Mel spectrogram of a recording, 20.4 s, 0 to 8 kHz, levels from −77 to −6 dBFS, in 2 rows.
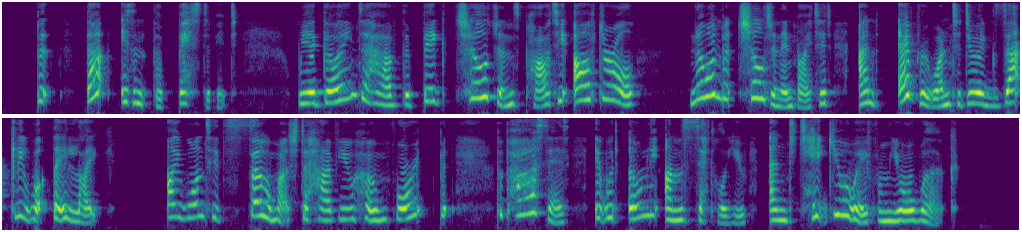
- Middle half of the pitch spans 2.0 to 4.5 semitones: No, average, 5.2 semitones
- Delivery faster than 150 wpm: Yes, average, 165 wpm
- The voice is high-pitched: Yes, very high, 295 Hz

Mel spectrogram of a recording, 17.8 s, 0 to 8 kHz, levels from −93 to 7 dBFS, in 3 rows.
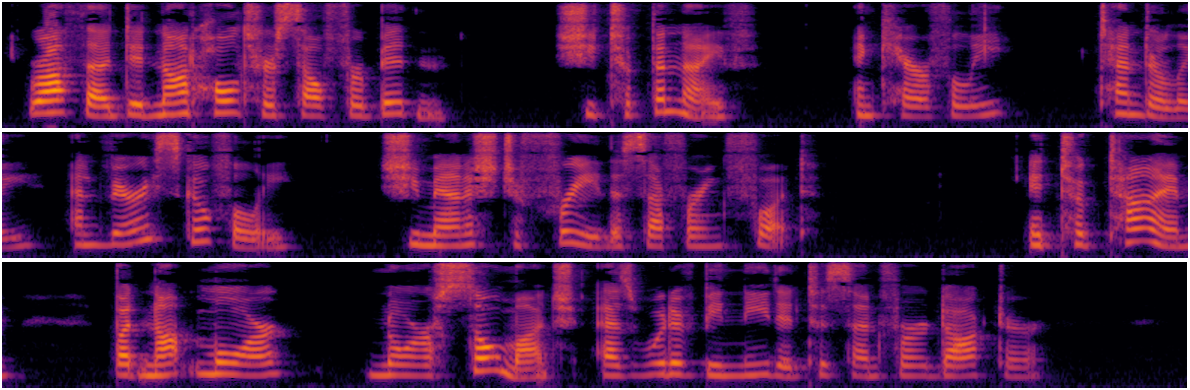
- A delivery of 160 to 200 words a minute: No, average, 140 wpm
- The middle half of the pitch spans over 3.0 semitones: No, narrow, 2.6 semitones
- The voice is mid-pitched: No, high, 210 Hz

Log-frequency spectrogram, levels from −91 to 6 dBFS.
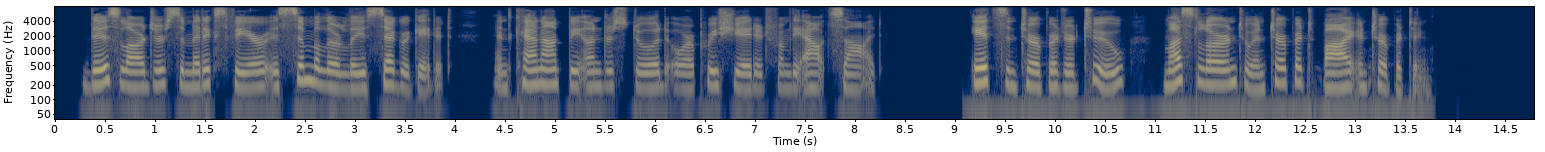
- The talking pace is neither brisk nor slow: No, slow, 100 wpm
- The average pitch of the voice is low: No, high, 190 Hz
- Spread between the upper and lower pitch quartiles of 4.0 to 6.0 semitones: No, average, 2.8 semitones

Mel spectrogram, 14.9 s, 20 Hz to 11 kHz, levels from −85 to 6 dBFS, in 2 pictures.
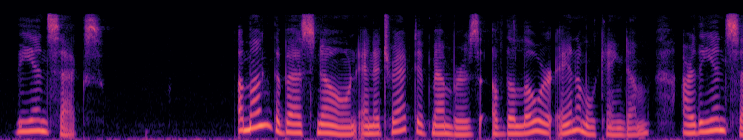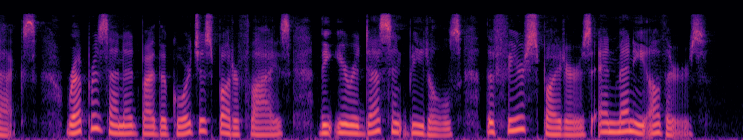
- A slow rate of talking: Yes, slow, 125 wpm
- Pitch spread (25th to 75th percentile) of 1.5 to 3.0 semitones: No, average, 4.9 semitones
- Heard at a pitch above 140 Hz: Yes, high, 190 Hz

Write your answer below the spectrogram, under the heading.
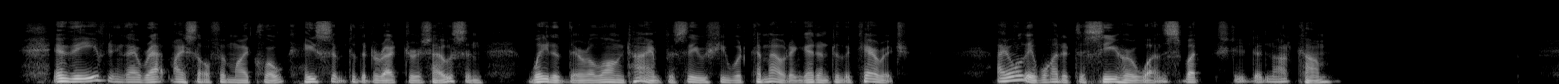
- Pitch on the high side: No, low, 105 Hz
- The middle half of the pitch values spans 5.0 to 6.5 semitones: No, average, 4.0 semitones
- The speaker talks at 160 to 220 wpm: Yes, average, 170 wpm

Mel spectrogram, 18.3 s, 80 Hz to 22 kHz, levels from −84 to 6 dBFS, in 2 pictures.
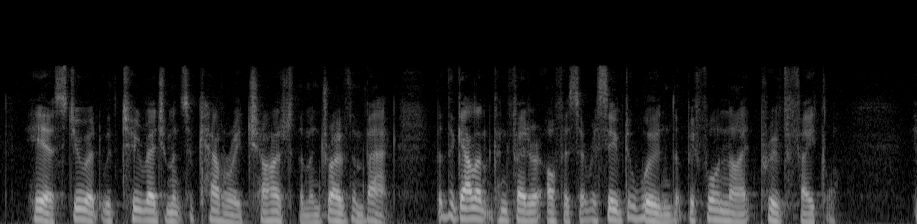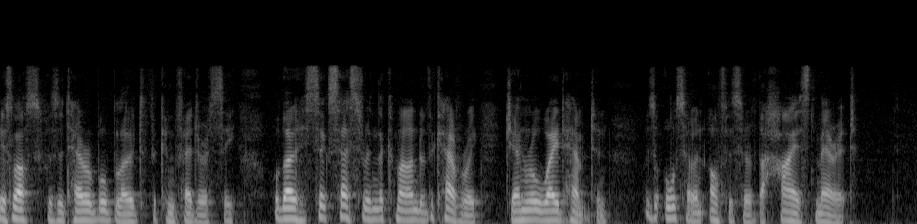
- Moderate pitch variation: Yes, average, 3.8 semitones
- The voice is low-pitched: Yes, low, 120 Hz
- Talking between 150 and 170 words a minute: No, average, 180 wpm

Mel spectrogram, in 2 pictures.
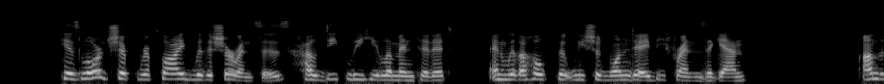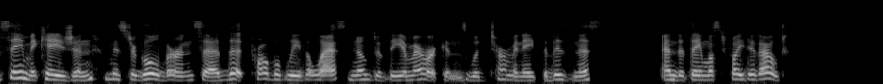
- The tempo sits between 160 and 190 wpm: Yes, average, 165 wpm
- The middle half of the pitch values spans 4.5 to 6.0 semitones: No, average, 3.6 semitones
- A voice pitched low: No, high, 220 Hz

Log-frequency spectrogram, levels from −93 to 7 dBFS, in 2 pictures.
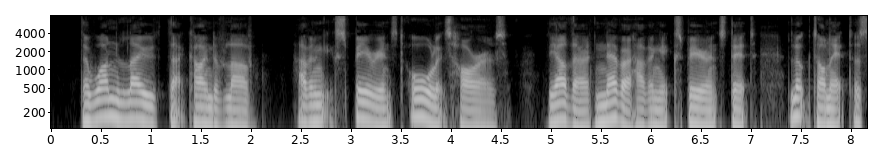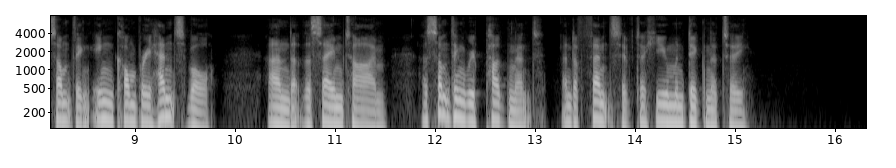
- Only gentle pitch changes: No, average, 3.8 semitones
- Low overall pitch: Yes, low, 120 Hz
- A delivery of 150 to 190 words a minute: No, slow, 135 wpm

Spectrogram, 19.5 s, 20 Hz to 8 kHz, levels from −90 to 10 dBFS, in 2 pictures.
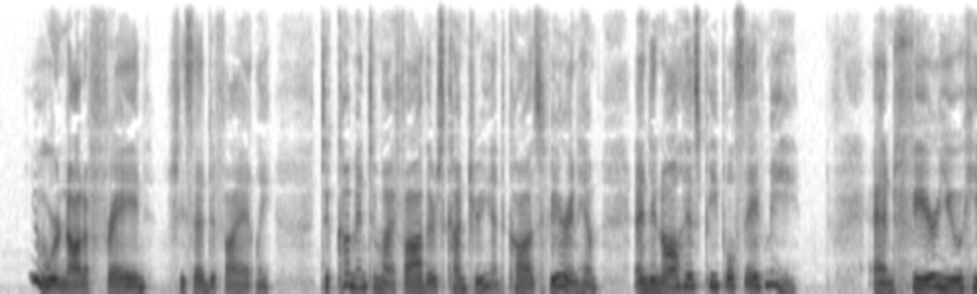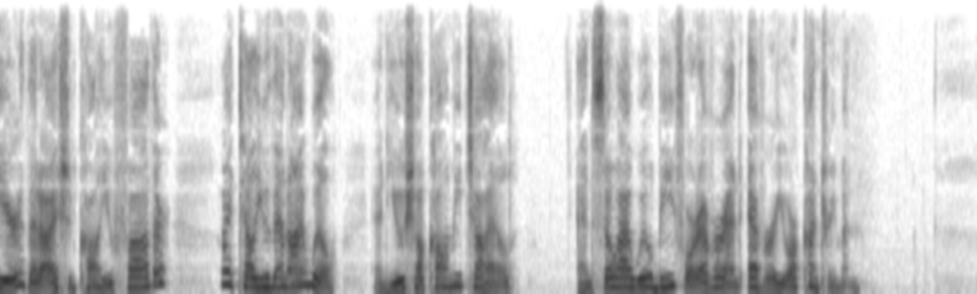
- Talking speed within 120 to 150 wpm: No, average, 175 wpm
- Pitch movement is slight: No, average, 4.3 semitones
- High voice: Yes, high, 240 Hz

